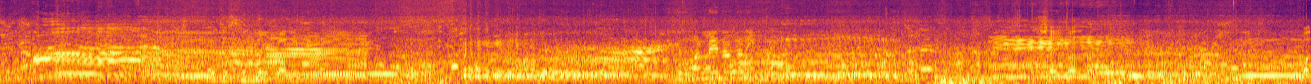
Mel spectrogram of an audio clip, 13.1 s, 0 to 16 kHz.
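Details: Sahiwal bull calves at a cattle market in Kushtia, Bangladesh, on 2 August 2024, lowing in drawn-out, mid-pitched moos that rise and fall, several animals overlapping, over steady crowd chatter.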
